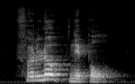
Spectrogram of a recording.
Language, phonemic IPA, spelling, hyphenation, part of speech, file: Dutch, /vərˈloːpˌnɪ.pəl/, verloopnippel, ver‧loop‧nip‧pel, noun, Nl-verloopnippel.ogg
- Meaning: adapter nozzle, adapter valve (tubular adapter)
